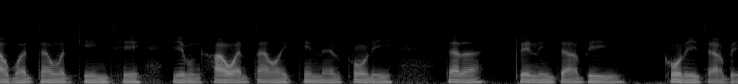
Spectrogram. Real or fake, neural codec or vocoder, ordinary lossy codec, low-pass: fake; codec, 16 kHz, about 1 kbps, DyCAST, with the encoder's durations; none; none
